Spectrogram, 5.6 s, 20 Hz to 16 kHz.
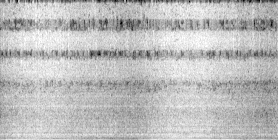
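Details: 2005 Toyota Camry XV30 petrol engine revving and settling: dull knock resembling piston slap or rod knock, diagnosed as a failing water pump.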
